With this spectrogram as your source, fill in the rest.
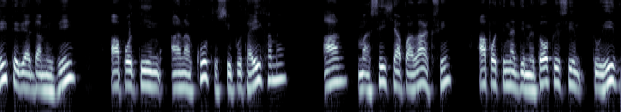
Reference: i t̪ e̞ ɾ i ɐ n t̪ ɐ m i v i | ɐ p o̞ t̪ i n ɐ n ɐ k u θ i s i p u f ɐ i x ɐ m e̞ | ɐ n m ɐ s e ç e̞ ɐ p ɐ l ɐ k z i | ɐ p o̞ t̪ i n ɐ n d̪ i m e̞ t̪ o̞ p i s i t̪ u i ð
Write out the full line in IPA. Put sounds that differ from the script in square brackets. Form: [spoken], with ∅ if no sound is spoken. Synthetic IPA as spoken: i t̪ e̞ ɾ i ɐ n [d̪] ɐ m i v i | ɐ p o̞ t̪ i n ɐ n ɐ k u θ i s i p u [θ] ɐ i x ɐ m e̞ | ɐ n m ɐ s [i] ç e̞ ɐ p ɐ l ɐ k [s] i | ɐ p o̞ t̪ i n ɐ n d̪ i m e̞ t̪ o̞ p i s i t̪ u i ð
